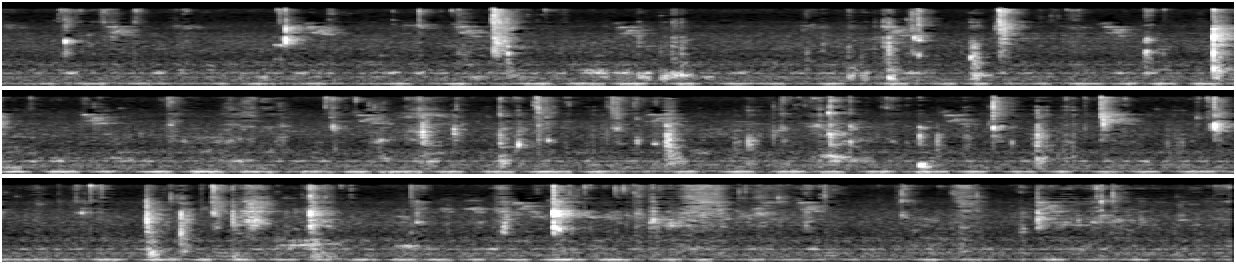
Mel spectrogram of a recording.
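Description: Close-up eating sounds of chicken curry and rice eaten by hand: chewing with irregular wet mouth smacks and clicks, and fingers squishing food on the plate, over a low steady hum.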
